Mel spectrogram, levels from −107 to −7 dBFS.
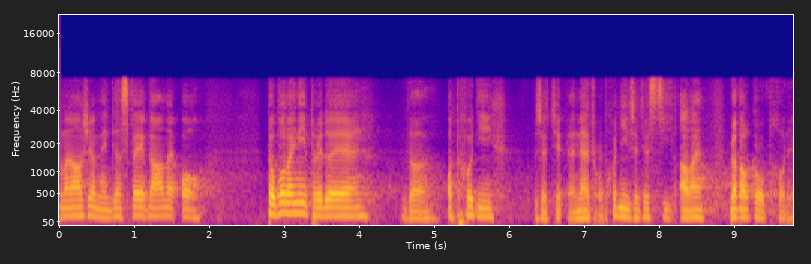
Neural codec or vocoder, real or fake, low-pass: codec, 16 kHz, 0.5 kbps, FunCodec, trained on Chinese and English, 25 frames a second; fake; 7.2 kHz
